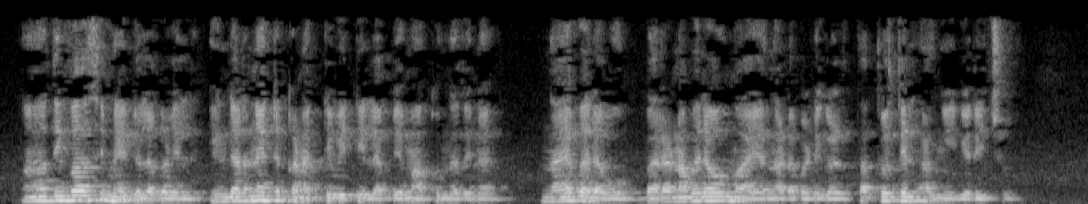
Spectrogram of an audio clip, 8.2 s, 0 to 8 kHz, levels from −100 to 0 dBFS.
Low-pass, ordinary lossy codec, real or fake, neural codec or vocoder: 7.2 kHz; MP3, 48 kbps; fake; vocoder, 44.1 kHz, 128 mel bands every 256 samples, BigVGAN v2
